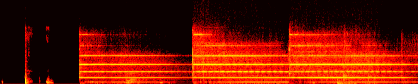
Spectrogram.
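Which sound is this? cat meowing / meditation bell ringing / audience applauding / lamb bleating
meditation bell ringing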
